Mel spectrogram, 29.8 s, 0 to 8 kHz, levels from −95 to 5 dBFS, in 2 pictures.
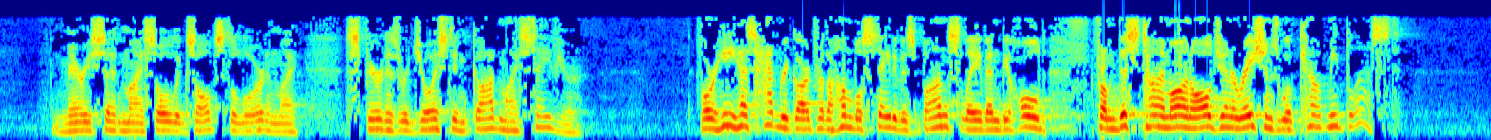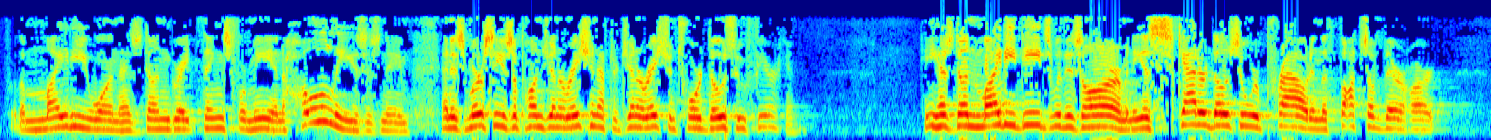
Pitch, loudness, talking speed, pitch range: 175 Hz, -14 LUFS, 180 wpm, 155-200 Hz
